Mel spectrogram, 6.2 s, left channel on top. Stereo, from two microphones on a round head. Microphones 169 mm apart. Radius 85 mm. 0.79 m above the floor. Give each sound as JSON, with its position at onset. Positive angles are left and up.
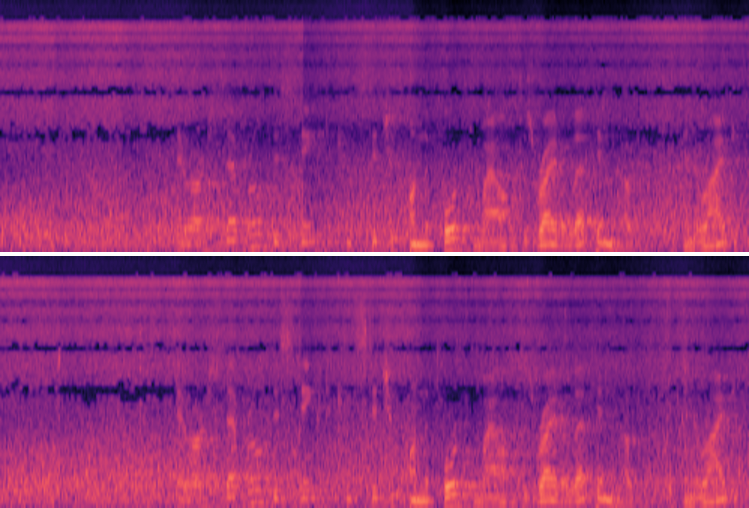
{"t": 1.4, "sound": "a man speaking", "side_deg": -20, "distance_m": 1.2}
{"t": 3.4, "sound": "a man speaking", "side_deg": 10, "distance_m": 0.5}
